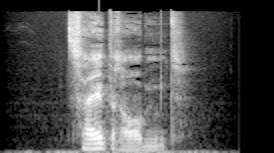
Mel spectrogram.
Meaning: time-consuming
- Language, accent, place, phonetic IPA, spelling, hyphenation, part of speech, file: German, Germany, Berlin, [ˈt͡saɪ̯tˌʁaʊ̯bn̩t], zeitraubend, zeit‧rau‧bend, adjective, De-zeitraubend.ogg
